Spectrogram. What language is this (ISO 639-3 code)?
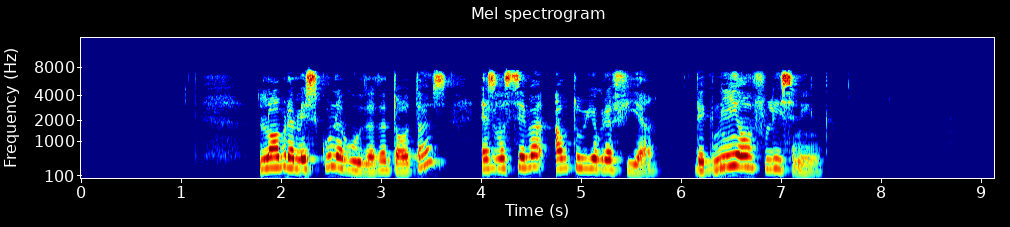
cat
